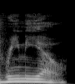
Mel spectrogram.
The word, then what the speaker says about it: Remigio: Author's note: Remigio is pronounced as Remio.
